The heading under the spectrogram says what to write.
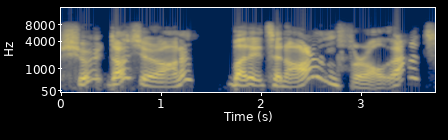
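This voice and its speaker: A woman in a put-on character voice, fairly high in pitch and at a fairly slow pace. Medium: read story. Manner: deferential, addressing master as "your honor".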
